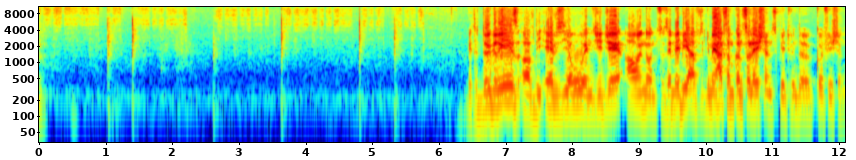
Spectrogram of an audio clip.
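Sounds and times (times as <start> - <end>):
chalk tapping on blackboard: 0.0 - 5.8
chalk scratching: 0.0 - 5.9.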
